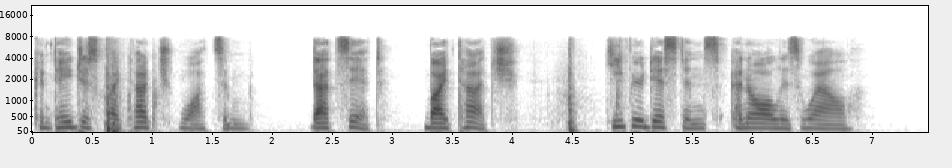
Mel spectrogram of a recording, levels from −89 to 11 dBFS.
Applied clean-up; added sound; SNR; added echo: neural mask model RNNoise.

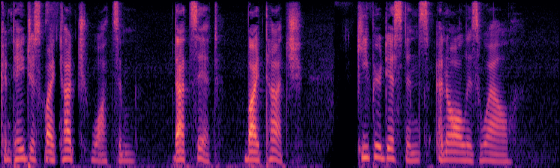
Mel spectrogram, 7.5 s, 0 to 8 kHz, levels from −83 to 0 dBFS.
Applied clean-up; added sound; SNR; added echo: neural mask model Resemble Enhance denoiser.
